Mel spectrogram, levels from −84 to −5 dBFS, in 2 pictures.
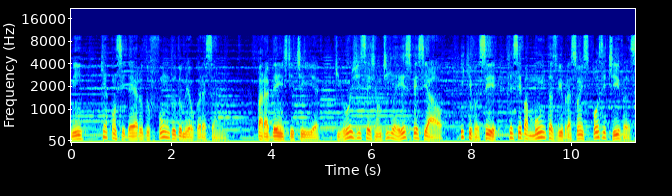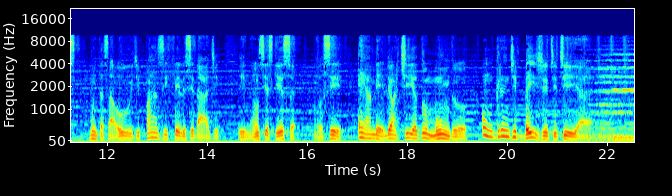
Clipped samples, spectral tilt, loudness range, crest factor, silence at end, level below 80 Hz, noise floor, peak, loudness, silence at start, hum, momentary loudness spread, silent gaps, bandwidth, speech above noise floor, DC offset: under 0.1%; -6.5 dB/octave; 5 LU; 20 dB; 0 s; -50 dBFS; -46 dBFS; -6 dBFS; -26 LUFS; 0 s; none; 11 LU; none; 10 kHz; 21 dB; 0.7%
